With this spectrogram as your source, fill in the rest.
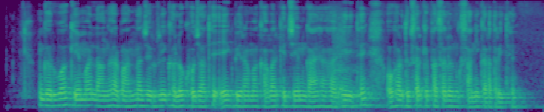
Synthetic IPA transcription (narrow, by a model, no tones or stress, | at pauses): ɡəɾuakeməlãːŋɡʱəɾbãːnd̪ʱnad͡ʒəɾuːɾiɡʱɐlokɦod͡ʒaːt̪eʔeːkbeːɾaməkaːbəɾked͡ʒeːnɡaːjɦɦɐɾɦiɾit̪ʰeo̰ːɦəɾd̪uːsəɾkepʰɐsəlonʊksaːnikɐɾət̪ɾɐit̪ʰeː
